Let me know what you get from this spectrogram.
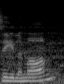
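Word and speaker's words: Coelamon: It's pronounced Selon, an ancient fish Digimon.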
